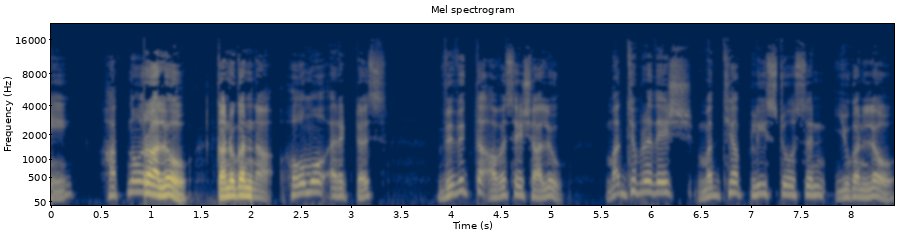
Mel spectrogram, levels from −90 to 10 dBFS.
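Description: At 0.93 s the level jumps up by about 15 dB, with the background rising too. It holds until 2.0 s, just before "హోమో ఎరెక్టస్". From 5.29 to 5.70 s, after "వివిక్త అవశేషాలు", it drops by about 6 dB. Both are sudden gain jumps, likely from gain changes applied without a ramp.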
